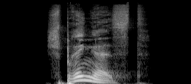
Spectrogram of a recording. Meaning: second-person singular subjunctive I of springen
- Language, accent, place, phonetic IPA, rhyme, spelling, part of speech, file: German, Germany, Berlin, [ˈʃpʁɪŋəst], -ɪŋəst, springest, verb, De-springest.ogg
